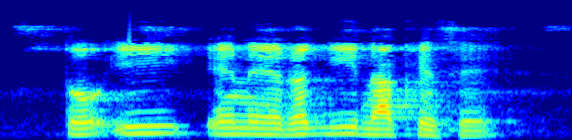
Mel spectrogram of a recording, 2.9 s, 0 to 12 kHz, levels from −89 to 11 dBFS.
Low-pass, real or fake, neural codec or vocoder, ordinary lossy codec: 7.2 kHz; real; none; AAC, 48 kbps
